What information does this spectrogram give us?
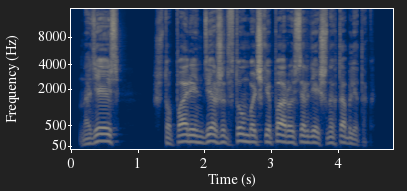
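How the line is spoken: Muttered. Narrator (Russian): пробормотал О'Шонесси

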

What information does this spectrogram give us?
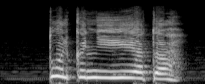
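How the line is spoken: Groaned. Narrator (Russian): простонал Зарубик

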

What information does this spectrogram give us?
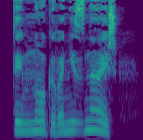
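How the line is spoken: Mumble. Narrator (Russian): промямлила я, пытаясь сообразить

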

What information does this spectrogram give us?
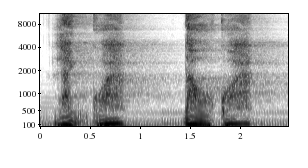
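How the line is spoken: Trembling voice. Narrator (Vietnamese): giọng nói run rẩy kia

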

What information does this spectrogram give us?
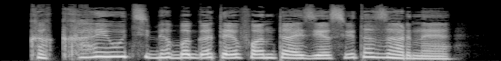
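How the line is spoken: Laughing. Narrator (Russian): Рассмеялась Злодиэль

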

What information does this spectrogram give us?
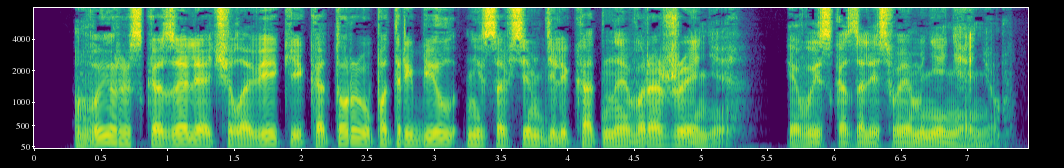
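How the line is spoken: Calm even tone. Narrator (Russian): продолжал Треллор спокойным ровным тоном

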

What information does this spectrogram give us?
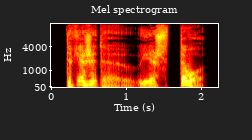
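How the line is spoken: Mumbling assistant. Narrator (Russian): начал мямлить мой помощник

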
